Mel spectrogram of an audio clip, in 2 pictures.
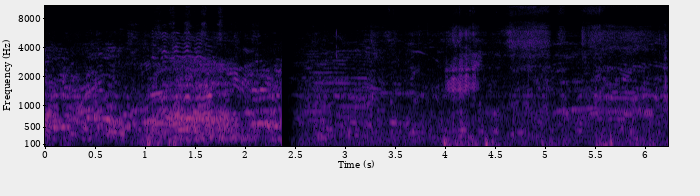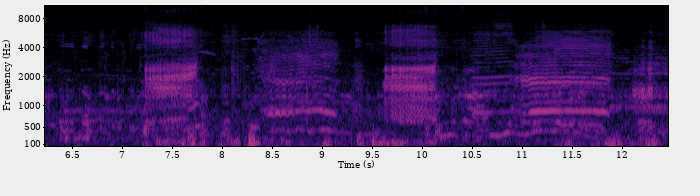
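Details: Sheep at the Atpadi goat and sheep market on Saturday, 15 July 2024: several wavering, harmonic bleats near the end of the clip, each about half a second long, over a constant murmur of voices and crowd chatter.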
